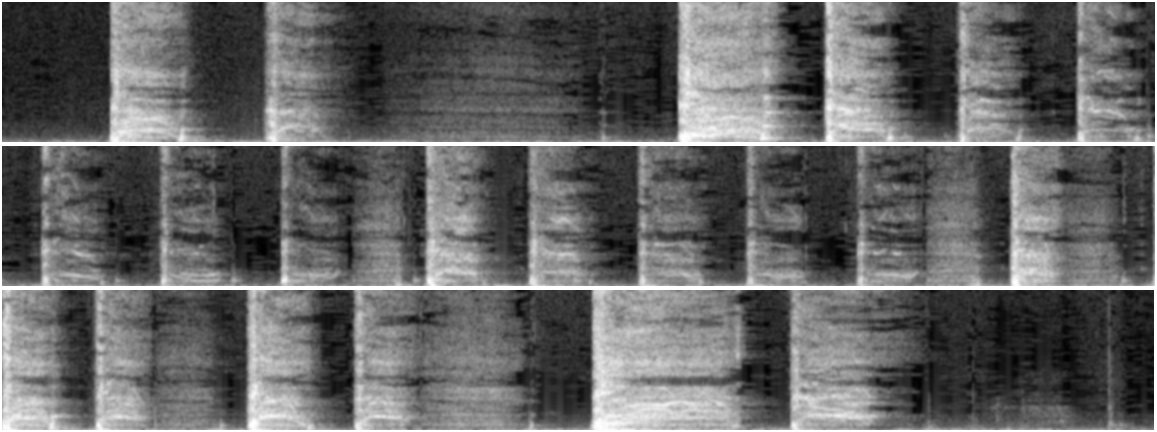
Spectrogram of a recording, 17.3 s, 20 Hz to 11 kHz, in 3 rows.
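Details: Another coughing fit: about 25 harsh cough bursts in a sustained fit over roughly 17 seconds, some louder and doubled, with brief pauses between.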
